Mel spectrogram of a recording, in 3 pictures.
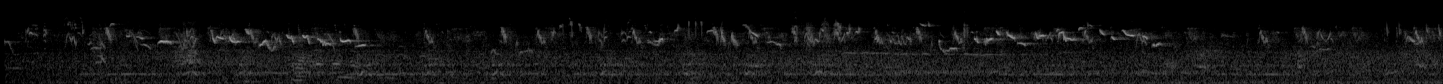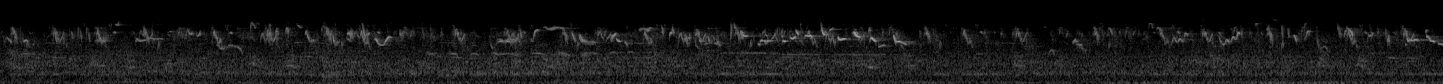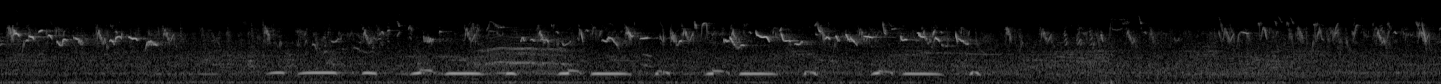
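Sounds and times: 
songbird chorus: 0:00.0 - 0:43.2.

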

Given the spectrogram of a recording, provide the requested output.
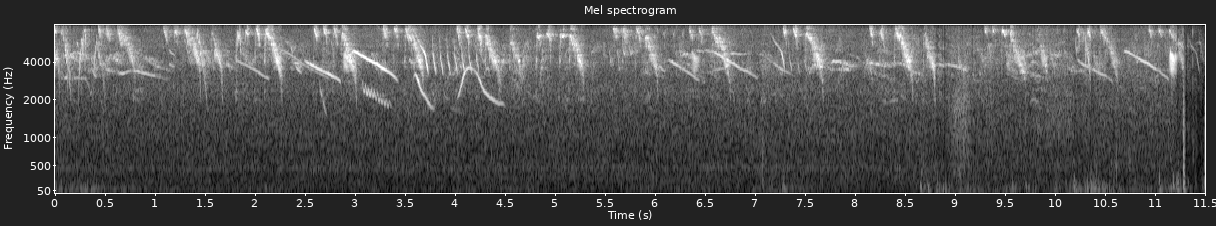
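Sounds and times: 
dense bird chorus: 0:00.0 - 0:11.5.

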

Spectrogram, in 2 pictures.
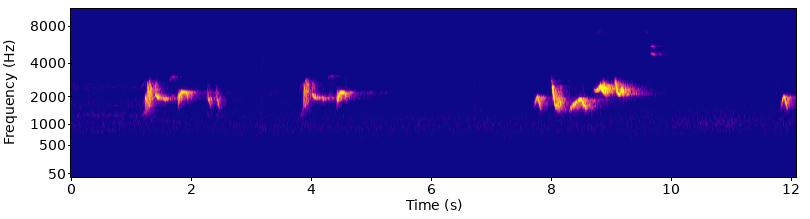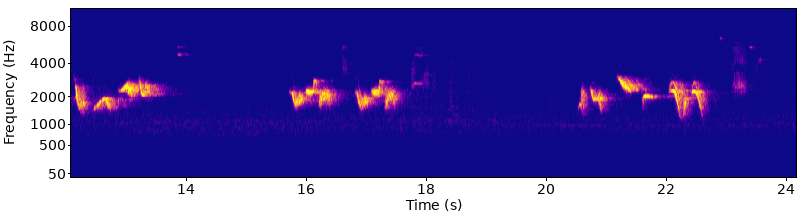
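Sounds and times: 
Common blackbird song: 0:01.2 - 0:02.6, 0:03.8 - 0:05.1, 0:07.7 - 0:09.9, 0:11.8 - 0:14.1, 0:15.8 - 0:18.2, 0:20.6 - 0:23.7.

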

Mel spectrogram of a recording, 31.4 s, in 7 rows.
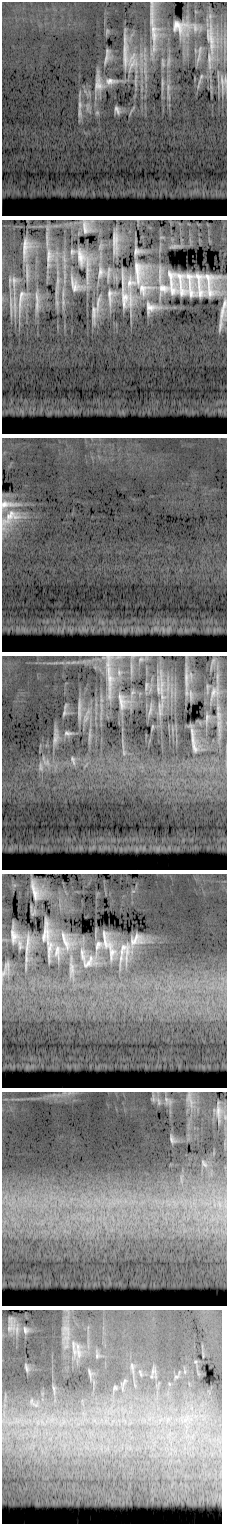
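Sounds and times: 
Eurasian blackcap song: 0:01.6 - 0:09.5, 0:14.2 - 0:21.2, 0:25.3 - 0:31.3.

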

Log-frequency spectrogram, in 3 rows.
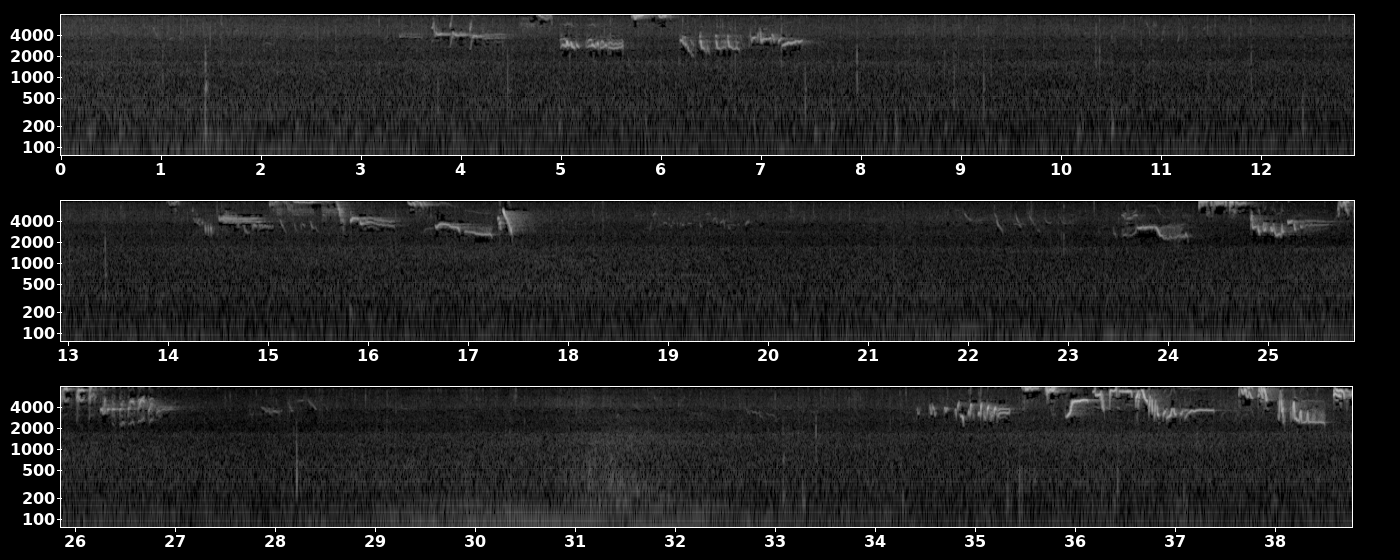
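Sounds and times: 
steady rain-like hiss and patter: 0:00.0 - 0:38.7
European robin singing: 0:03.4 - 0:07.5, 0:14.0 - 0:17.7, 0:23.5 - 0:27.1, 0:34.4 - 0:38.7.

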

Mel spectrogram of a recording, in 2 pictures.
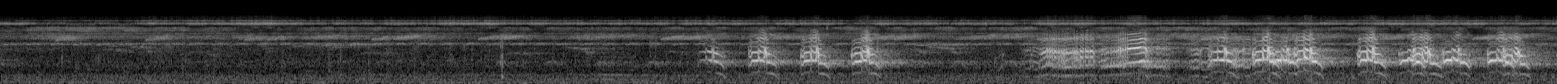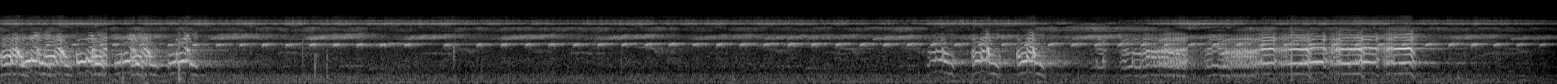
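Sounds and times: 
high insect chorus: 0:00.0 - 0:31.1
harsh bird calls: 0:10.2 - 0:18.2, 0:24.8 - 0:30.3.

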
